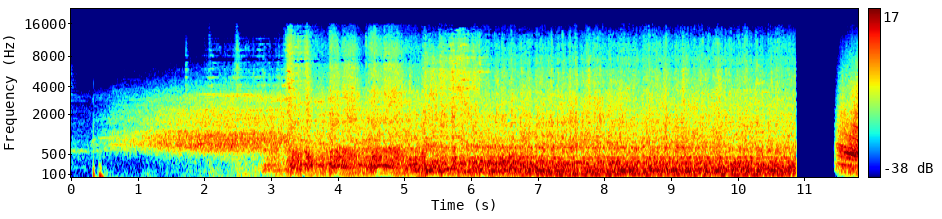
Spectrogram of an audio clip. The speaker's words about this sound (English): All right, gentlemen, start your engines.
